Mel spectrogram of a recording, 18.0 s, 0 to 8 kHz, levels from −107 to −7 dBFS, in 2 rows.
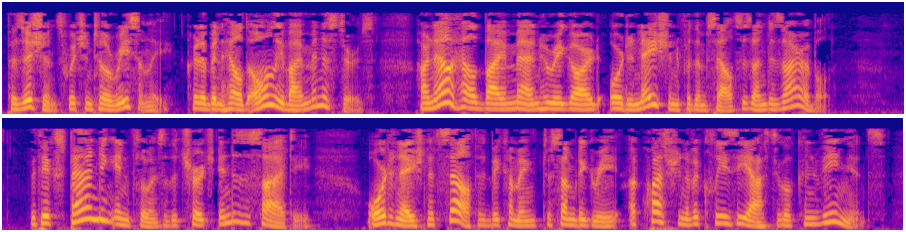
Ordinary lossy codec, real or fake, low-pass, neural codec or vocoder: MP3, 24 kbps; fake; 7.2 kHz; vocoder, 44.1 kHz, 80 mel bands, Vocos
